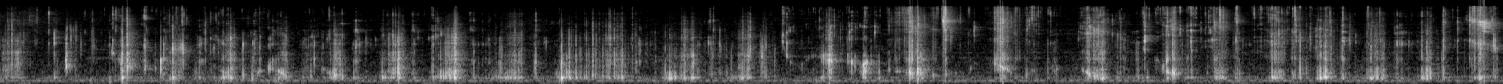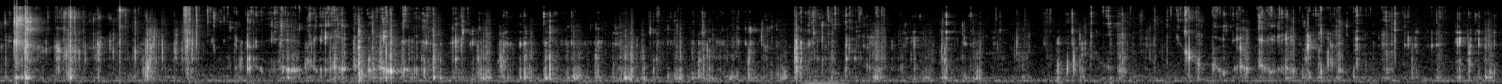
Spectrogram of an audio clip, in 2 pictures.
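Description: Close-miked chewing and biting of raw peeled shrimp: a steady run of short, wet mouth clicks.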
